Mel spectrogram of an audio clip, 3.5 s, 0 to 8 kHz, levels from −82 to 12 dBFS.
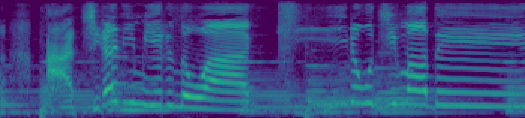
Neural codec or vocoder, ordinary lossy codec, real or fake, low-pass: none; none; real; 7.2 kHz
